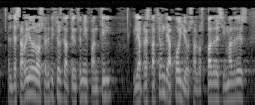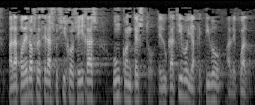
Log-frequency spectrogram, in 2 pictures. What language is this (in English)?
Spanish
